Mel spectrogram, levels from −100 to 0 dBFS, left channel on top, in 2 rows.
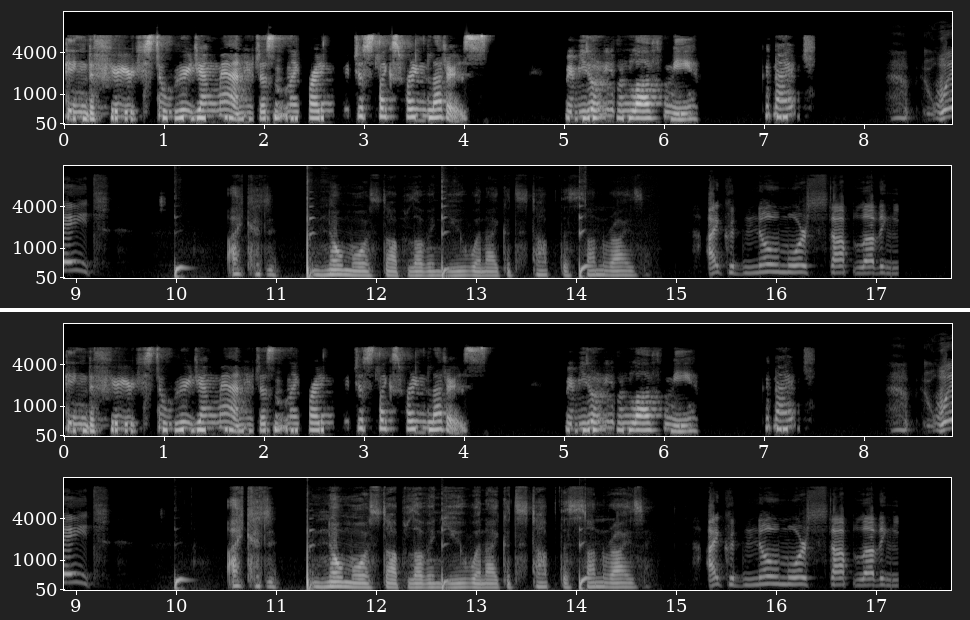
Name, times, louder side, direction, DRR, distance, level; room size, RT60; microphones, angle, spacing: voice 1, 0.0-4.2 5.0-6.3 7.1-7.5, left 5 dB, 70° left, 0.8 m, -33 dB
voice 2, 8.2-9.3 15.3-17.2, equal, 5° right, 4.9 m, -46 dB
sound 1, 10.0-10.2 11.3-11.5 12.6-12.8 14.0-14.2, equal, 20° left, 6.9 m, -40 dB
voice 3, 10.5-11.0 11.3-14.7, right 2 dB, 75° right, 2.5 m, -42 dB
head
